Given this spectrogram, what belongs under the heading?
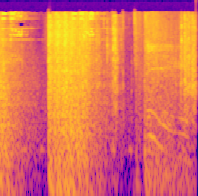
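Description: A quick burst of gunfire in the Free Fire battle game, with a few sharp shots in rapid succession at modest volume, followed by quieter in-game sounds.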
